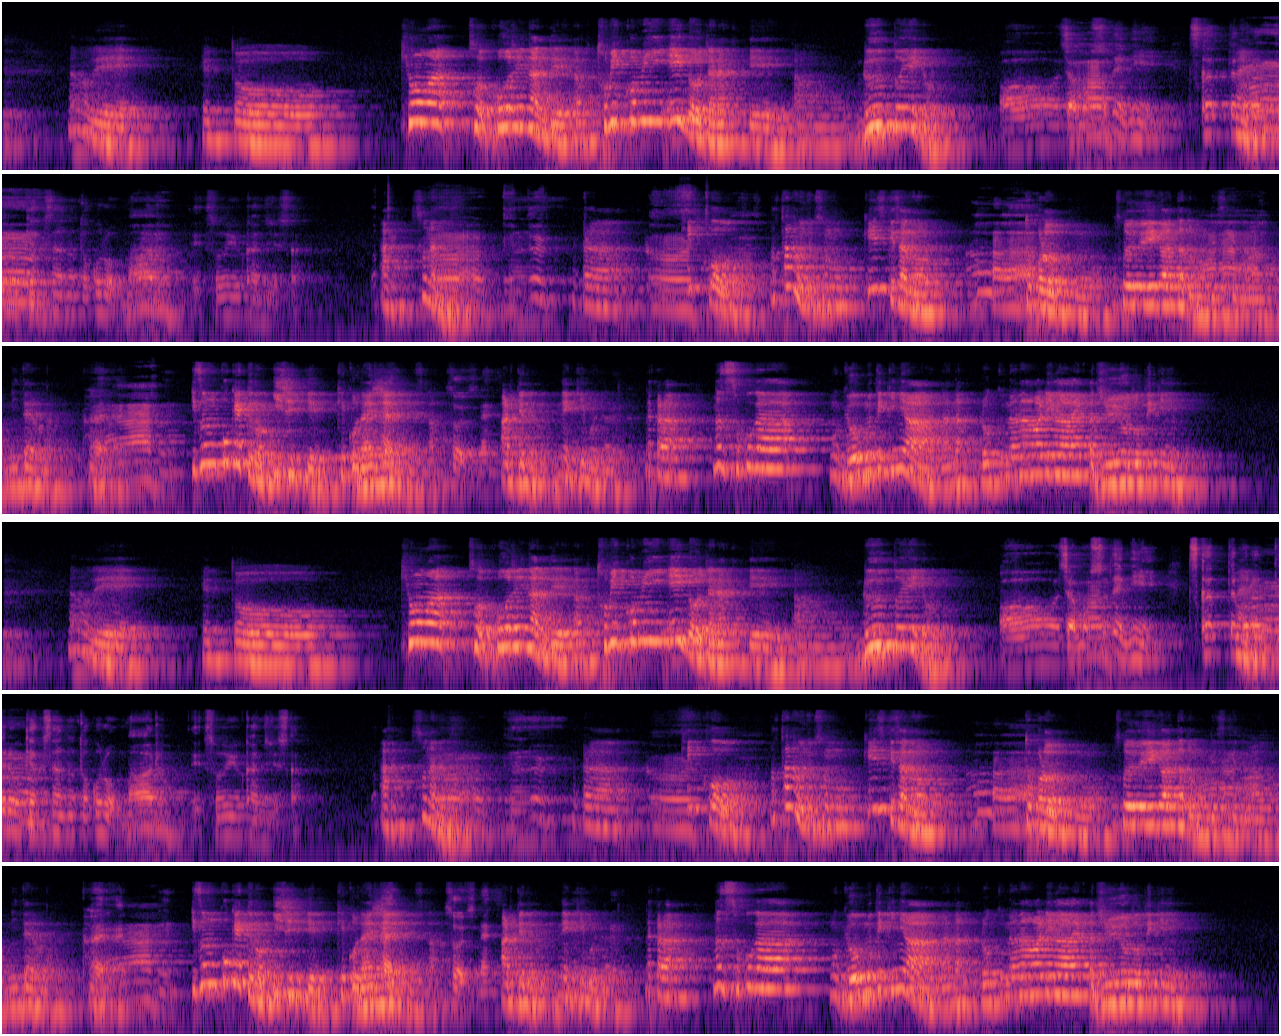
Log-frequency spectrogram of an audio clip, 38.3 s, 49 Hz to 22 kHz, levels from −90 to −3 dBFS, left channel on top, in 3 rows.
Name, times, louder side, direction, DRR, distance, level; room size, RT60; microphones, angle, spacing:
voice 1, 0.7-1.3 2.0-3.1 4.0-9.4 12.3-12.5 16.5-17.3 18.6-18.9 19.6-20.1 20.6-22.1 23.0-26.0 26.4-26.6 27.4-29.6 30.5-31.7 32.1-32.3 32.6-33.4 33.8-37.3, equal, 5° right, -5 dB, 3.4 m, -30 dB
voice 2, 10.0-11.5 11.9-14.4 14.7-15.7 17.8-18.5 26.3-26.8 27.1-27.3 29.3-29.5 30.0-30.4 31.2-31.8, right 3 dB, 85° right, 8 dB, 1.2 m, -38 dB
Human voice, 10.6-11.2 12.4-13.3 14.0-14.5 16.5-18.2 18.6-18.7 19.2-20.4 21.6-21.7 22.4-23.2 24.6-25.4 26.5-27.1, left 3 dB, 75° left, 0.9 m, -39 dB
16.0 x 14.5 x 4.1 m, 1.2 s
head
